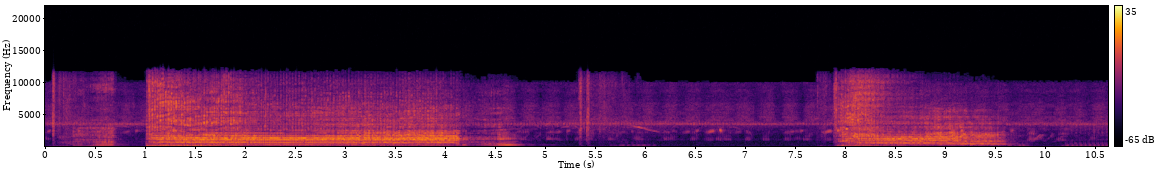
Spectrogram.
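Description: A creature roars loudly with a deep, growling voice.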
